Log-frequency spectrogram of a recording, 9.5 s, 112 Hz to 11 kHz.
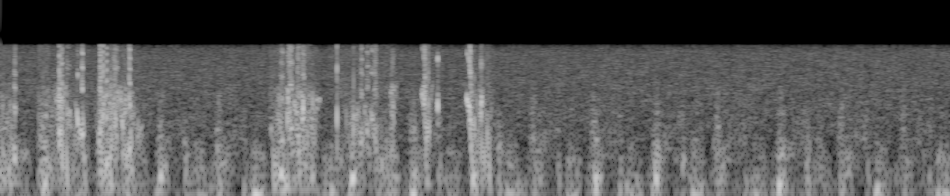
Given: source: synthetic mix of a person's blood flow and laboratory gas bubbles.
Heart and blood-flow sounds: Doppler ultrasound of blood flow; precordium
0.00-0.20 s: bubbles
0.37-0.89 s: bubbles
0.95-1.44 s: bubbles
2.69-3.20 s: bubbles
3.33-3.98 s: bubbles
4.20-4.43 s: bubbles
4.63-4.95 s: bubbles
From the record:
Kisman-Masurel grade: 222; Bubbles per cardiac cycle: several, 3 to 8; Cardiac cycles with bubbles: 10 to 50%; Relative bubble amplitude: moderate (0.250 to 0.450); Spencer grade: 2 (many but less than half of the cardiac periods contain bubble signals, singularly or in groups); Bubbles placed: anywhere in the cardiac cycle

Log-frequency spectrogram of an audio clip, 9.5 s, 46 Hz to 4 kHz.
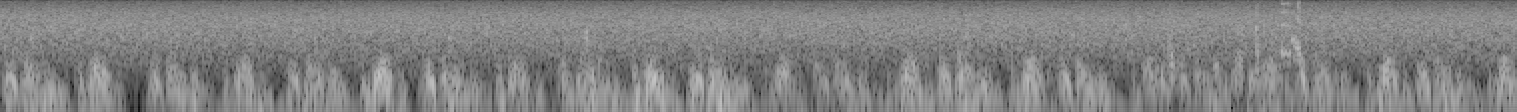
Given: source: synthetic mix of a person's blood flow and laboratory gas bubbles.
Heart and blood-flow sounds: Doppler ultrasound of blood flow; precordium
7.21-7.51 s: bubbles
7.57-7.65 s: bubbles
7.69-7.93 s: bubbles
7.98-8.20 s: bubbles
From the record:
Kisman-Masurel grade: 212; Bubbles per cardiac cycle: several, 3 to 8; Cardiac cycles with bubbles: 1 to 10%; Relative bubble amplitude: moderate (0.250 to 0.450); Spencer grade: 1 (occasional bubble signal discernible with the cardiac motion signal, with majority of cardiac periods free of bubbles); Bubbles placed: anywhere in the cardiac cycle

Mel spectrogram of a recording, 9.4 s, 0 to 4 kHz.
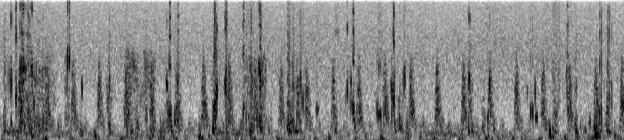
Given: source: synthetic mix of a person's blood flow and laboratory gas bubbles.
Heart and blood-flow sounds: Doppler ultrasound of blood flow; subclavian vein
0.04-0.86 s: bubbles
0.95-1.08 s: bubbles
1.19-1.27 s: bubbles
1.58-1.70 s: bubbles
1.86-2.35 s: bubbles
2.46-2.71 s: bubbles
3.16-3.29 s: bubbles
3.35-3.46 s: bubbles
3.59-4.09 s: bubbles
4.27-4.59 s: bubbles
4.72-4.83 s: bubbles
5.01-5.08 s: bubbles
5.14-5.39 s: bubbles
5.62-5.75 s: bubbles
5.83-6.10 s: bubbles
6.99-7.12 s: bubbles
7.21-7.45 s: bubbles
7.88-8.10 s: bubbles
8.17-8.22 s: bubbles
8.28-8.41 s: bubbles
8.48-8.68 s: bubbles
8.75-8.90 s: bubbles
8.96-9.21 s: bubbles
From the record:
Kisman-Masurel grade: 342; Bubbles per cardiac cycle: rolling drumbeat, 9 or more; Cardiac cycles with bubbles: 100%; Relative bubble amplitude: moderate (0.250 to 0.450); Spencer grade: 3 (all of the cardiac periods contain showers or single bubble signals, but not dominating or overriding the cardiac motion signals); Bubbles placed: anywhere in the cardiac cycle

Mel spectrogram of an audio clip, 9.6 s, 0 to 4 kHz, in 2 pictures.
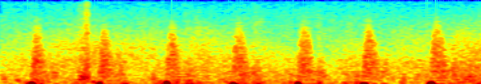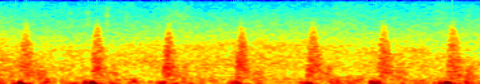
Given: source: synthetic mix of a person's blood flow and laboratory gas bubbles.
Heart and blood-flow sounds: Doppler ultrasound of blood flow; subclavian vein
0.77-0.90 s: bubbles
From the record:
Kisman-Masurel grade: 112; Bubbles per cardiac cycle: 1 to 2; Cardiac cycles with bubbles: 1 to 10%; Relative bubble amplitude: moderate (0.250 to 0.450); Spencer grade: 1 (occasional bubble signal discernible with the cardiac motion signal, with majority of cardiac periods free of bubbles); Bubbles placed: anywhere in the cardiac cycle

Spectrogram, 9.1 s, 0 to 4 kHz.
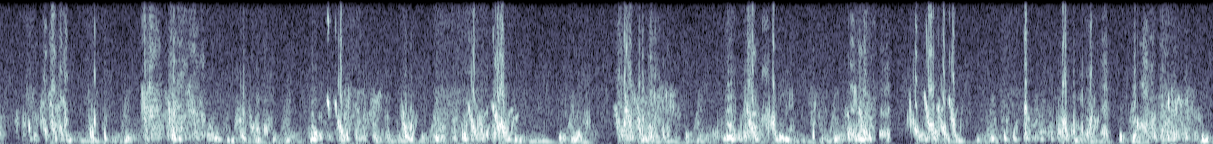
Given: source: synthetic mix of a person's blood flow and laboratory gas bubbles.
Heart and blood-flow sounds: Doppler ultrasound of blood flow; precordium
0.00-0.06 s: bubbles
0.12-0.54 s: bubbles
0.64-0.84 s: bubbles
1.05-1.69 s: bubbles
1.75-2.12 s: bubbles
2.31-3.15 s: bubbles
3.25-3.90 s: bubbles
4.21-4.44 s: bubbles
4.60-5.11 s: bubbles
5.33-5.98 s: bubbles
6.07-6.21 s: bubbles
6.31-6.69 s: bubbles
6.77-7.23 s: bubbles
7.50-8.34 s: bubbles
8.49-9.03 s: bubbles
From the record:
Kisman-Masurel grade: 343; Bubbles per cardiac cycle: rolling drumbeat, 9 or more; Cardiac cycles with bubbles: 100%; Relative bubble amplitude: loud (0.450 to 0.775); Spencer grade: 3 (all of the cardiac periods contain showers or single bubble signals, but not dominating or overriding the cardiac motion signals); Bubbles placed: only in the low amplitude regions of the cardiac cycle

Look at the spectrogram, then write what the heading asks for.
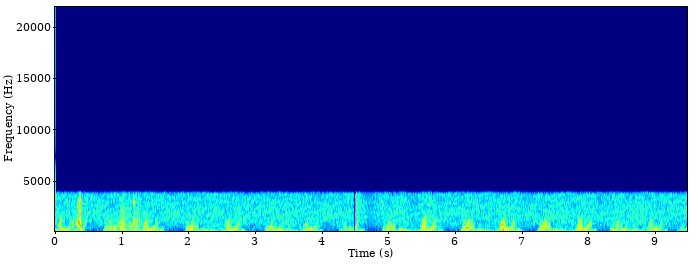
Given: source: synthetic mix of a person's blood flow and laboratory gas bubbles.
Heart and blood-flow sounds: Doppler ultrasound of blood flow; precordium
0.24-0.47 s: bubbles
0.91-1.29 s: bubbles
From the record:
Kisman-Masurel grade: 213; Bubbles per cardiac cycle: several, 3 to 8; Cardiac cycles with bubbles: 1 to 10%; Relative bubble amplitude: loud (0.450 to 0.775); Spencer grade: 1 (occasional bubble signal discernible with the cardiac motion signal, with majority of cardiac periods free of bubbles); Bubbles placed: only in the low amplitude regions of the cardiac cycle

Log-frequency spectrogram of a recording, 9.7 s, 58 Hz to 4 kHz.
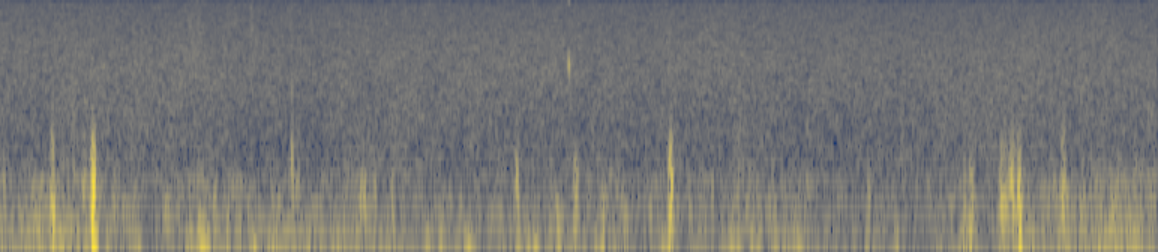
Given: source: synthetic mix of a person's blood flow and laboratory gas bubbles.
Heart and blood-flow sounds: Doppler ultrasound of blood flow; subclavian vein
2.42-2.52 s: bubbles
4.73-4.79 s: bubbles
From the record:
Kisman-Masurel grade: 121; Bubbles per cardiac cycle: 1 to 2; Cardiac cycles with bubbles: 10 to 50%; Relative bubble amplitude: barely perceptible (0.100 to 0.250); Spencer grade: 2 (many but less than half of the cardiac periods contain bubble signals, singularly or in groups); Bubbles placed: anywhere in the cardiac cycle

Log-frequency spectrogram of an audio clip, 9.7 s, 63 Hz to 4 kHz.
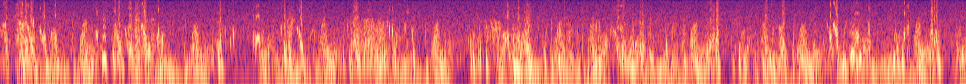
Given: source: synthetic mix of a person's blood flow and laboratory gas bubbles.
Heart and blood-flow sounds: Doppler ultrasound of blood flow; precordium
0.00-0.11 s: bubbles
0.14-0.62 s: bubbles
0.93-1.66 s: bubbles
2.08-2.38 s: bubbles
2.50-2.63 s: bubbles
2.78-3.17 s: bubbles
3.40-4.19 s: bubbles
4.67-5.35 s: bubbles
5.40-5.51 s: bubbles
5.66-5.82 s: bubbles
5.92-6.56 s: bubbles
6.59-6.90 s: bubbles
7.04-7.22 s: bubbles
7.30-7.44 s: bubbles
7.60-7.89 s: bubbles
8.22-8.74 s: bubbles
8.91-9.11 s: bubbles
9.27-9.45 s: bubbles
9.59-9.67 s: bubbles
From the record:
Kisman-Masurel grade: 343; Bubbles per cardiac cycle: rolling drumbeat, 9 or more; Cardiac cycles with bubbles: 100%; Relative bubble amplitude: loud (0.450 to 0.775); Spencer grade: 3 (all of the cardiac periods contain showers or single bubble signals, but not dominating or overriding the cardiac motion signals); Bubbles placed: only in the low amplitude regions of the cardiac cycle

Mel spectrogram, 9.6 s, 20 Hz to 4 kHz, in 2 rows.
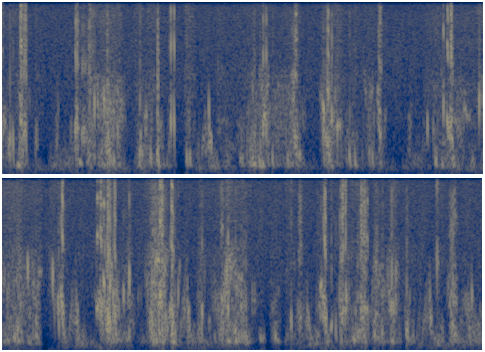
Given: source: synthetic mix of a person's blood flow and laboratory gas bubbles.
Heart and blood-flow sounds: Doppler ultrasound of blood flow; precordium
0.00-0.28 s: bubbles
0.32-0.38 s: bubbles
0.70-1.25 s: bubbles
1.32-1.75 s: bubbles
1.82-1.96 s: bubbles
2.15-3.08 s: bubbles
3.17-3.85 s: bubbles
4.22-5.22 s: bubbles
5.28-5.49 s: bubbles
5.72-6.12 s: bubbles
6.14-6.61 s: bubbles
6.75-7.46 s: bubbles
7.48-7.83 s: bubbles
7.94-9.06 s: bubbles
9.14-9.62 s: bubbles
From the record:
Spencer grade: 4 (maximum detectable bubble signal sounding continuously throughout systole and diastole of every cardiac period, and overriding the amplitude of the normal cardiac signals); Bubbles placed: only in the low amplitude regions of the cardiac cycle

